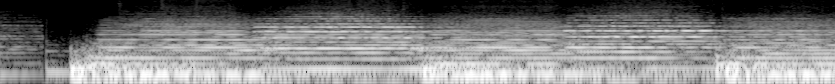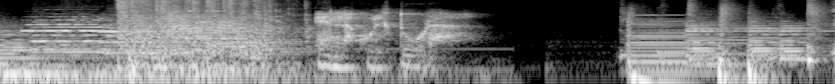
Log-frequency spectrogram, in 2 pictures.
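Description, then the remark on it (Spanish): Stately, elegant music plays loudly with sustained tones, then breaks into a sudden noisy crash-like burst that fades into a short silence before the music returns. “es la música elegante para un oso polar nalgón.”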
